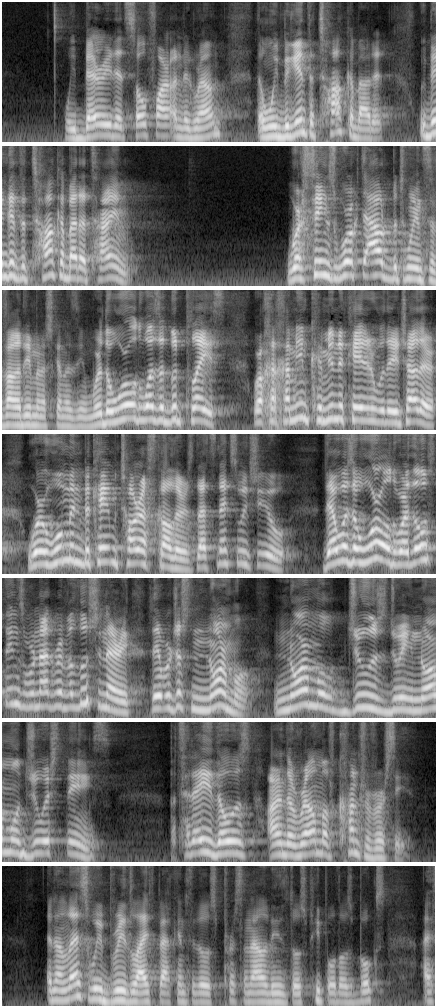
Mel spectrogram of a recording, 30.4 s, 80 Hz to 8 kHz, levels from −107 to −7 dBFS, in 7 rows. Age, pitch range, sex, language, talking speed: 20-39, 135-210 Hz, male, English, 185 wpm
